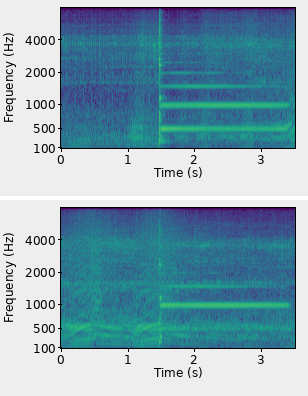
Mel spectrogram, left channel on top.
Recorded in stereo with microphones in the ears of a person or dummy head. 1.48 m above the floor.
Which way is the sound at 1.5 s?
30° left (ahead or behind).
